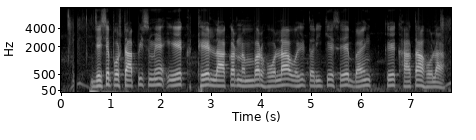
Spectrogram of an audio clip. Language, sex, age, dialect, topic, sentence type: Bhojpuri, male, 31-35, Western, banking, statement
